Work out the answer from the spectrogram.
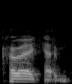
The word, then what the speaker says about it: COA Academy: Is it COA Academy? Good morning, Tamila. That's exactly right. COA Academy.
